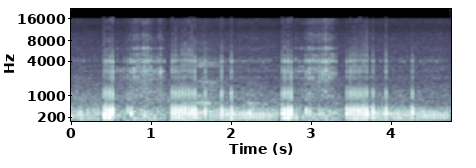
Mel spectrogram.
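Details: A house cat's purr, a throaty low rumbling that pulses in regular waves, stronger surges repeating about every second with quieter breathing gaps between.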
